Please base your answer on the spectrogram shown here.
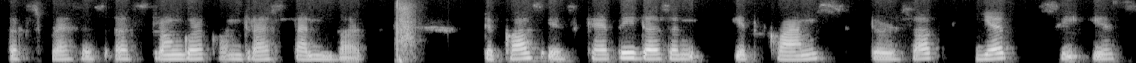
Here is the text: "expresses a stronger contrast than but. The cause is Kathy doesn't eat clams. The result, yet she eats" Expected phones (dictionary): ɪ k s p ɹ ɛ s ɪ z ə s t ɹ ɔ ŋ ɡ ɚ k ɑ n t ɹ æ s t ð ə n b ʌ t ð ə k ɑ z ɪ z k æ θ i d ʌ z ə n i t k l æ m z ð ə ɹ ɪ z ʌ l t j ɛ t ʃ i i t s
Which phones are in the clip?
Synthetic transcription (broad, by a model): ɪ k s p ɹ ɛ s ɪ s ə s t ɹ ɔ ŋ ɡ ɚ k ɑ n t ɹ æ s t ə n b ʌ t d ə k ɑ s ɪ s k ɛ t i d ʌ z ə n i t k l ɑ m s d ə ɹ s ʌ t j ɛ t s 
